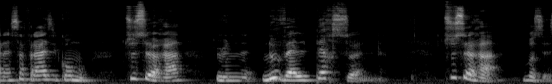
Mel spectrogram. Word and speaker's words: une: Perceba que tem o som do U, do biquinho, bem forte. Une. Mas eu não falo o E do final. A gente não diz une ou une. Não. Une. Une.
